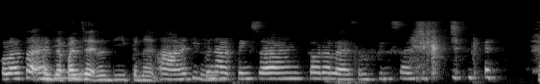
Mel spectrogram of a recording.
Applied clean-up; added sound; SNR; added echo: none; none; none; none.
